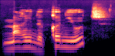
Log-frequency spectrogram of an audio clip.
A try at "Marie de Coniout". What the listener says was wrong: Alors on prononce pas le T.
